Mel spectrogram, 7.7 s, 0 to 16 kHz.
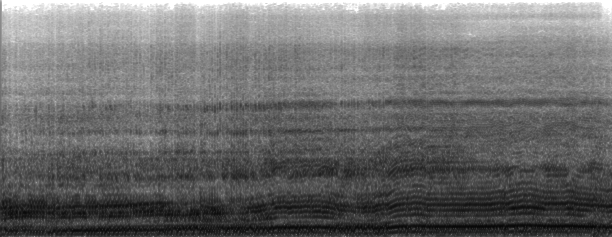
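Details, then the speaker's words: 1100 triple jet ski with custom cylinder head domes, spark plug just swapped: steady low drone with uneven lumpy beat, one cylinder dropping out; a rag left jammed in the PTO carburetor probably caused running on two. "the PTO rag still jammed in there so it's now sitting over there on the log well it would eventually suck it through right yeah but it kind of kind of probably is why it was only running on two"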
